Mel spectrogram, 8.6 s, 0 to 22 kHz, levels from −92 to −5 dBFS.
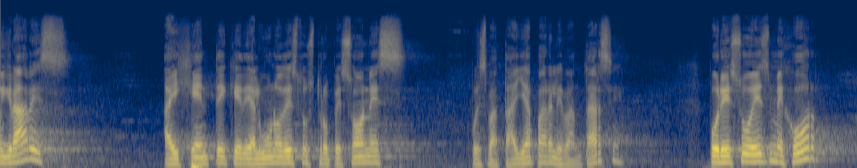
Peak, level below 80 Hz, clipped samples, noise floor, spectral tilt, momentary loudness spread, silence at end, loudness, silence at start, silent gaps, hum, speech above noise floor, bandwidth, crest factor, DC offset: -8 dBFS; -40 dBFS; under 0.1%; -62 dBFS; -6.5 dB/octave; 16 LU; 0.2 s; -25 LUFS; 0 s; none; none; 38 dB; 14.5 kHz; 18 dB; under 0.1%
